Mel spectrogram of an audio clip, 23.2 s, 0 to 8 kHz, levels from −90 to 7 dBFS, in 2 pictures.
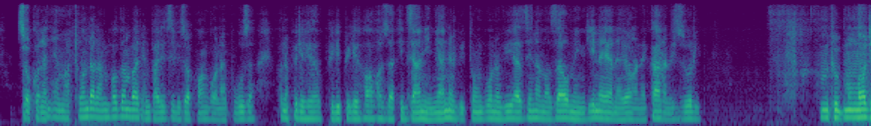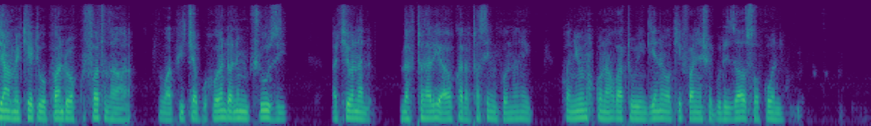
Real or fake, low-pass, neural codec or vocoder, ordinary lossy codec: fake; 7.2 kHz; codec, 16 kHz in and 24 kHz out, 0.6 kbps, FocalCodec, streaming, 4096 codes; AAC, 32 kbps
